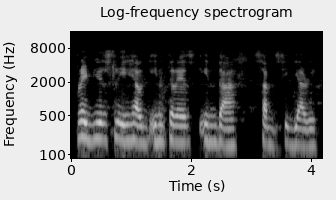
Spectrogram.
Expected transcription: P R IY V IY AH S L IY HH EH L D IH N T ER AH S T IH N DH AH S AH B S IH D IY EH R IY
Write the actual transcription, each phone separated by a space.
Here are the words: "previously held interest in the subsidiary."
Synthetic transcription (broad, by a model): P R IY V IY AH S L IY HH EH L D IH N T ER AH S T IH N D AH S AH B S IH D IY R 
